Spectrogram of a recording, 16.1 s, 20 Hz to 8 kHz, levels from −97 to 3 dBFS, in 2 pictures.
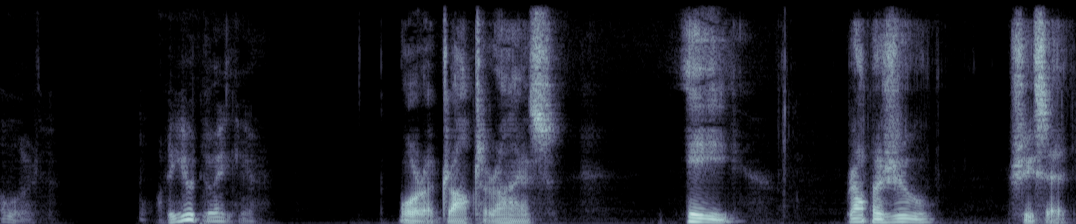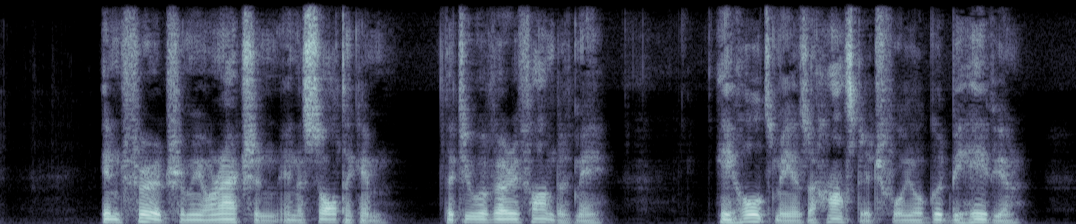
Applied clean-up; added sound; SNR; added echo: neural mask model DeepFilterNet 3.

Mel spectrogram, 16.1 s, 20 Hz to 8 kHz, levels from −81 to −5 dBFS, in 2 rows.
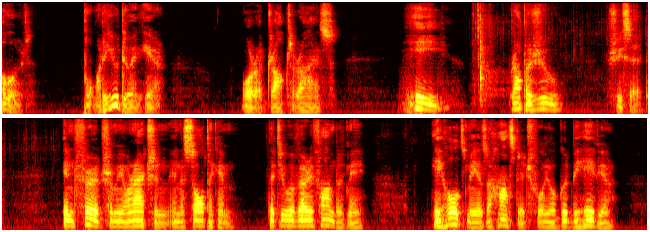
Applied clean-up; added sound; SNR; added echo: neural separator model SepFormer DNS4.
